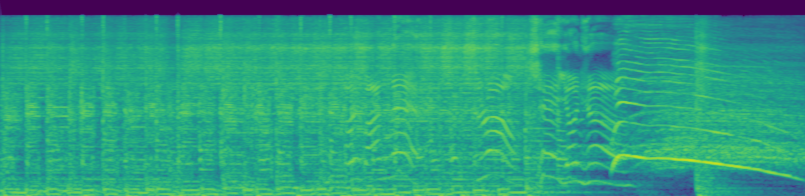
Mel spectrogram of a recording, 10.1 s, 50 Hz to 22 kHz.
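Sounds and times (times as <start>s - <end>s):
person whooping and cheering: 7.6s - 10.0s.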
